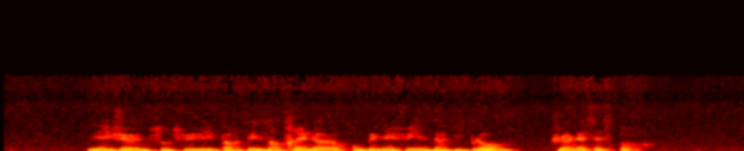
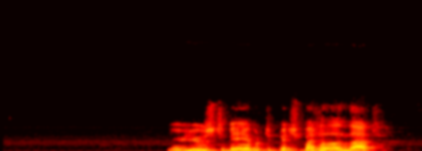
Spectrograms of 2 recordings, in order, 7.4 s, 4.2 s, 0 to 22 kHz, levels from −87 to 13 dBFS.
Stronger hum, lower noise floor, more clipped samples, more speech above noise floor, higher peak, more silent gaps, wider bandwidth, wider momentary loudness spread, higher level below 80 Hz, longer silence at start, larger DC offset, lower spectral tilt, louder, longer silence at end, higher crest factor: neither; second, -62 dBFS vs -69 dBFS; neither; second, 42 dB vs 49 dB; second, -8 dBFS vs -2 dBFS; neither; second, 4.5 kHz vs 7.2 kHz; about the same, 7 LU vs 9 LU; first, -56 dBFS vs -64 dBFS; second, 0.85 s vs 1.7 s; neither; first, -10 dB/octave vs -7.5 dB/octave; about the same, -22 LUFS vs -21 LUFS; first, 1.05 s vs 0.5 s; second, 14 dB vs 20 dB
